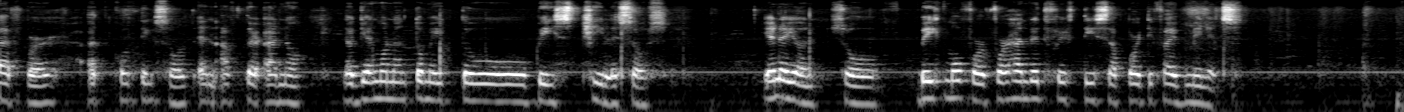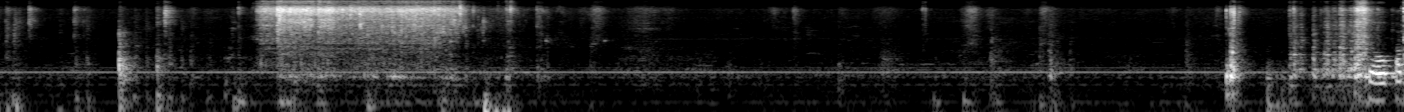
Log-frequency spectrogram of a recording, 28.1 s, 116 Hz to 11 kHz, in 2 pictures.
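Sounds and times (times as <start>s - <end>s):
kitchen tap running: 16.6s - 19.2s.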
